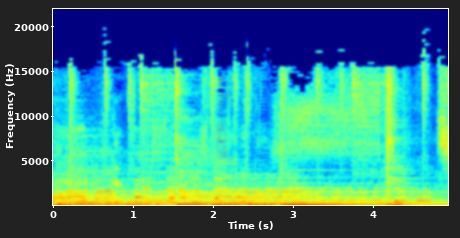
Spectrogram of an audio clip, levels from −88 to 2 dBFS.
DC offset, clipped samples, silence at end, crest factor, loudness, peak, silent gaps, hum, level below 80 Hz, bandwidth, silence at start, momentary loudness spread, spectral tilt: under 0.1%; under 0.1%; 0 s; 16 dB; -17 LUFS; 0 dBFS; none; none; -24 dBFS; 19 kHz; 0 s; 4 LU; -5 dB/octave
